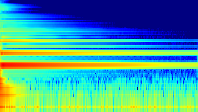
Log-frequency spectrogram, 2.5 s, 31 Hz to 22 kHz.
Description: COLLINGS B 2, Guitars; Spectrasonics; Hans Zimmer Guitars VOL-2; FNGSTYLE PFM

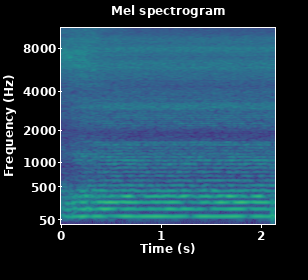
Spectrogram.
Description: ZZZ F1, Classical Choir; Best Service; Extended Classical Choir

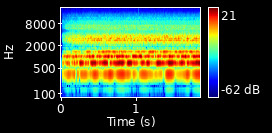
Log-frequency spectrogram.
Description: OHH F3, Classical Choir; Best Service; Extended Classical Choir

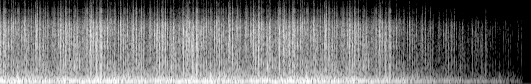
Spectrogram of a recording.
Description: Crackle, Fairlight CMI IIe

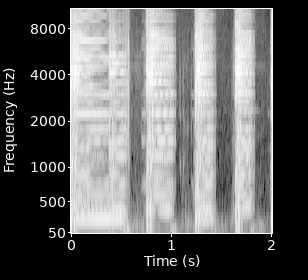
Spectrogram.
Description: GUI 120 BPM, Roland

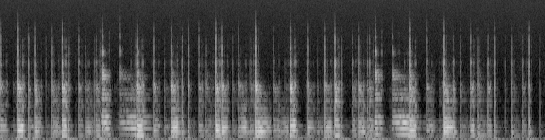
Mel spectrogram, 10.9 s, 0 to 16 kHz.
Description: FUNK 88, Bass Grooves; USB Soundscan vol.30; AKAI

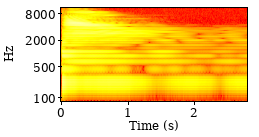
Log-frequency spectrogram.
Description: SITAR A3, Indian Ensemble

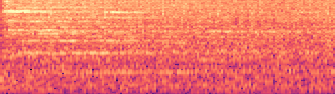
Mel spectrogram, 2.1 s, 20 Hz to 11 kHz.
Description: G#4 FIRES; Northstar; The Wizard VOL-1; SCORPION

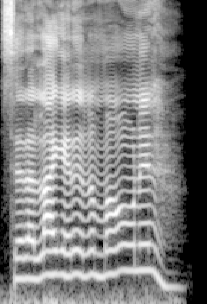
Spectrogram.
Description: SING W, Vocal Planet Blues & Soul, BLUESY; ILIO

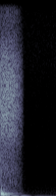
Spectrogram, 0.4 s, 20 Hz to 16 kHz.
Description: snare, Yamaha RY-8

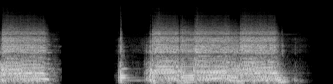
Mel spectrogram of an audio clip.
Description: Tele Guitar Loop; Sonic Foundry (Sony Creative Software) - Six-String Orchestra

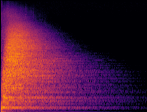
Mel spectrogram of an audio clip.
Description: GONG, GONG CYMBAL

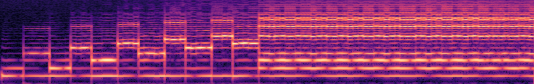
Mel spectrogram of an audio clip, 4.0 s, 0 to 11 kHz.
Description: PPG G#4; Hollywood Edge - Giorgio Moroder Rare Synthesizer Collection; PPG.2.3

